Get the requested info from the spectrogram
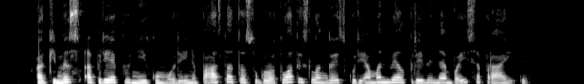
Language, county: Lithuanian, Kaunas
